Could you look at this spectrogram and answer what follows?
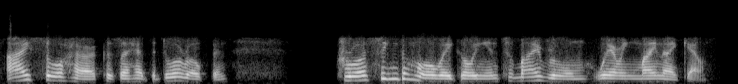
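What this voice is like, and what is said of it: New York City accent. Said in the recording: “love your accent. You're definitely from New York City.”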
